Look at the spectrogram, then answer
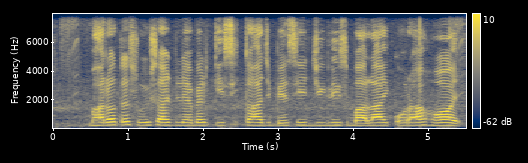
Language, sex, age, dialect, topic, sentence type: Bengali, male, 31-35, Jharkhandi, agriculture, statement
